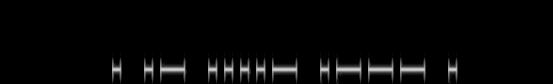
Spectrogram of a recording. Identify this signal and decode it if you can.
Morse code, heard as a keyed tone, about 15 wpm, 700 Hz. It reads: EA4JE
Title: DXCC-100 Call Signs - 5 Characters - Repeated 2x - 15wpm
